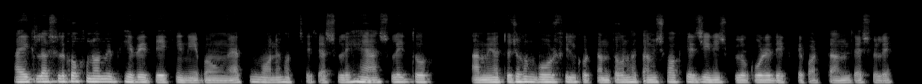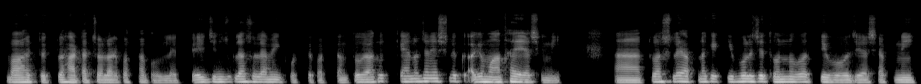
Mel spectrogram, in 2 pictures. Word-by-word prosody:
আ - - -6
এগুলা 130 +2 +2
আসলে 130 +1 +2
কখনো 130 0 +3
আমি 125 0 +3
ভেবে 115 -2 +3
দেখিনি 105 -1 +1
এবং 95 +1 -2 0.2
এখন 110 +3 -6
মনে 105 0 -1
হচ্ছে 105 0 -5
যে - - -10
আসলে 105 +1 -3
হ্যাঁ। 115 -4 +5
আসলেই 110 -1 -1
তো 110 - +3 0.6
আমি 105 +1 +4
হয়তো 110 0 +1
যখন 120 0 +5
বোর 110 0 +5
ফিল 110 -1 +1
করতাম, 105 -1 -2
তখন 105 0 +1
হয়তো 110 -1 -1
আমি 105 0 +1
শখের 110 0 -1
জিনিসগুলো 105 0 +1
করে 105 0 +4
দেখতে 100 - -6
পারতাম। 90 +1 -6
যে - - -9
আসলে 95 -2 -6 0.4
বা, 110 - +2
হয়তো 110 +1 0
একটু 110 - -6
হাঁটা 105 -1 +1
চলার 105 -1 +1
কথা 105 0 -6
বল্লে। 95 0 -4 0.2
এই 115 - +3
জিনিসগুলা 120 +1 +1
আসলে 120 -1 +1
আমি 115 - +2
করতে 100 -1 -10
পারতাম। 95 +1 -8
তো - - -2
এখন 145 +5 -1
কেন 130 0 0
জানি 145 0 +3
আসলে 140 +2 -5 0.2
আগে 120 +2 +3
মাথায় 115 +1 +3
আসেনি। 100 -3 -5 0.6
আ - - +1 0.3
তো - - -33
আসলে 125 +2 -1
আপনাকে 130 +1 -1
কি 125 - -2
বলে 135 -1 +6
যে 135 - +7
ধন্যবাদ 120 0 +3
দিব 110 -2 +2 0.2
যে, - - +1
আস - - -11
আপনি 105 0 0
110 Hz, 210 wpm, -23 LUFS, 105-120 Hz, 0.6 s, যে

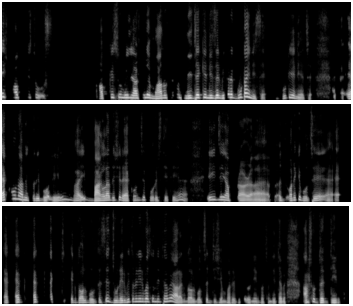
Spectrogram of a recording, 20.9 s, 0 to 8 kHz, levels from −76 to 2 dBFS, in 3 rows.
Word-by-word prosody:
এই 280 - +6
সবকিছু 220 +1 -3
উশ - - -15 1.0
সবকিছু 175 +8 -1
মিলে 210 -1 +5
আসলে 215 +4 +3 0.2
মানুষ 180 +4 +5
এখন 215 +1 -7 0.2
নিজেকে 215 +5 +7
নিজের 195 +1 +8
ভিতরে 235 +6 +6
গুটায় 275 +4 +7
নিছে 130 - -6 0.4
গুটিয়ে 190 +4 0
নিয়েছে। 110 -5 -5 0.5
আচ্ছা, - - -14 0.2
এখন 285 +6 -5
আমি 195 -3 +1
যদি 155 0 0
বলি 120 -1 -1 0.3
ভাই 145 +1 0 0.3
বাংলাদেশের 175 +7 +2
এখন 160 +4 -11
যে 195 - -4
পরিস্থিতি, 130 -1 -8
হ্যাঁ? 215 - -9 0.5
এই 210 - -1
যে 215 - -1
আপনার 135 -4 -2 0.2
আ - - +1 0.5
য - - -31
অনেকে 180 +7 -1
বলছে 140 +2 -3 0.2
এ্যা 125 - -5 0.5
এ্য - - -1 0.2
এক 180 - -2 0.3
এক 190 - -2 0.7
এক - - -6
দল 150 0 +2
বলতেছে 135 - -5
জুনের 150 +1 0
ভিতরে 220 +3 -2
নির্বাচন 225 0 +1
দিতে 215 - -9
হবে। 245 +3 0
আরেক 130 -2 0
দল 125 -1 -1
বলছে 125 +7 -7
ডিসেম্বরের 125 0 -7
ভিতরে 130 0 -8
নির্বাচন 120 0 -11
দিতে 115 -1 -8
হবে। 115 - -3 0.4
আসন 210 +5 -2 0.3
দীর্ঘ 140 -1 -1
175 Hz, 160 wpm, -21 LUFS, 135-215 Hz, 1.0 s, নিজের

